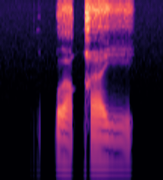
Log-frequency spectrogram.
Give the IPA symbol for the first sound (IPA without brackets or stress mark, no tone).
k͡p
